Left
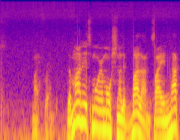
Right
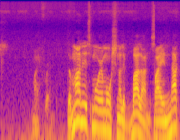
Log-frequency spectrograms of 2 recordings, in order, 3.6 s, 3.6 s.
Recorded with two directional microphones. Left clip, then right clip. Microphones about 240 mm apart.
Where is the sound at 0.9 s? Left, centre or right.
Centre.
